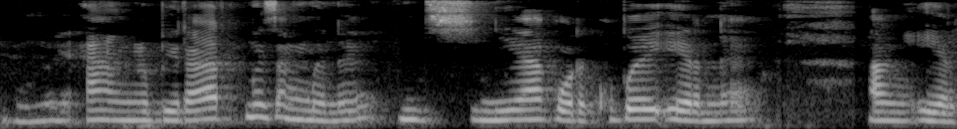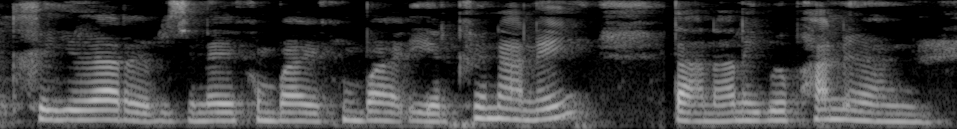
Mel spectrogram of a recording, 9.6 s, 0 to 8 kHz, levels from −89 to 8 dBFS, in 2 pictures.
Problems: none marked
